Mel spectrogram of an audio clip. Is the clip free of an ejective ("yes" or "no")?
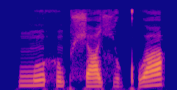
no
